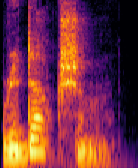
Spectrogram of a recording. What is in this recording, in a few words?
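"reduction", English, British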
